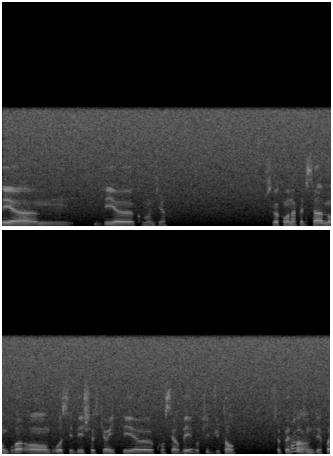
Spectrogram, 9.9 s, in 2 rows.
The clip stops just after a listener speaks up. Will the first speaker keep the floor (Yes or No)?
Yes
